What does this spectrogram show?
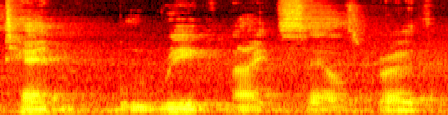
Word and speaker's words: iPhone X: this year on expectations the iPhone X pronounced 10 who read night sales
